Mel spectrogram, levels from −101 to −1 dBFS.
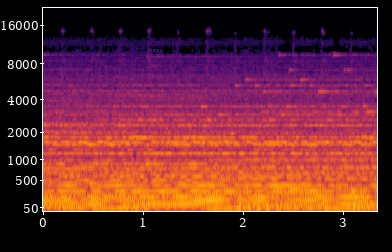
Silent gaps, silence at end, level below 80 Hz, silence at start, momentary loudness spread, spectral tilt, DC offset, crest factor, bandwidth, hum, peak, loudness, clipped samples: none; 0 s; -30 dBFS; 0 s; 2 LU; -7 dB/octave; 0.3%; 12 dB; 10 kHz; 50 Hz at -35 dBFS; -8 dBFS; -22 LUFS; under 0.1%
